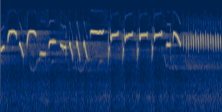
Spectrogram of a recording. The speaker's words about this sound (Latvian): Paceplīšu dziesma ir skaļa un ritmiska, apmēram divreiz ilgāka nekā žubītei un sastāv no skanīgām atkārtotām zilbēm. To starpā ir arī ļoti ātrs šai sugai raksturīgs tārkšķis.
